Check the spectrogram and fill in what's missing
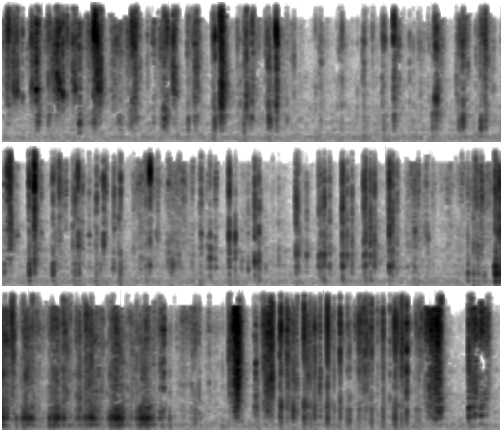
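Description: Long nails tap and scratch a black rubber slide sandal held in the hand, working over the footbed, the strap and the sole edge. Fast, irregular clicks and dry scrapes come in a steady stream of short bright transients over a soft low rumble, with a denser, louder scratching burst around the middle.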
